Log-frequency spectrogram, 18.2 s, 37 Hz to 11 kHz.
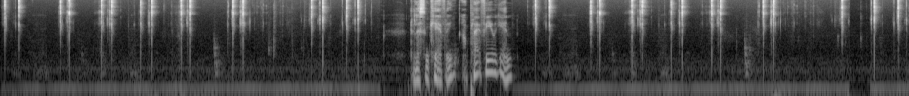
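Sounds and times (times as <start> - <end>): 
retractable pen clicking: 0.0 - 0.5, 1.1 - 3.9, 4.5 - 7.5, 10.5 - 11.1, 11.8 - 14.5, 15.1 - 18.1
speech: 8.3 - 10.4.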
